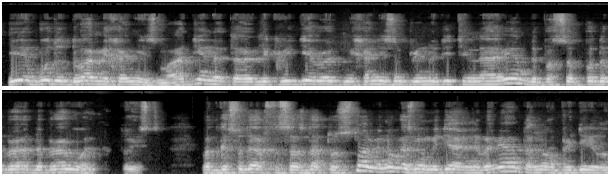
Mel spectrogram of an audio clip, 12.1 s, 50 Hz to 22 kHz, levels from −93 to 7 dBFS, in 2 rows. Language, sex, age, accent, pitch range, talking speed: Russian, male, 50-69, native, 125-155 Hz, 130 wpm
